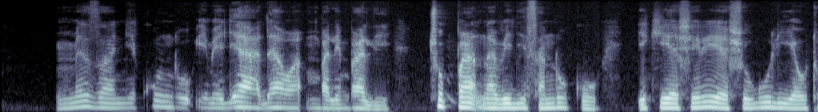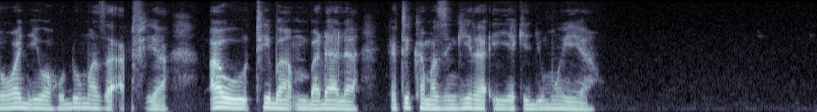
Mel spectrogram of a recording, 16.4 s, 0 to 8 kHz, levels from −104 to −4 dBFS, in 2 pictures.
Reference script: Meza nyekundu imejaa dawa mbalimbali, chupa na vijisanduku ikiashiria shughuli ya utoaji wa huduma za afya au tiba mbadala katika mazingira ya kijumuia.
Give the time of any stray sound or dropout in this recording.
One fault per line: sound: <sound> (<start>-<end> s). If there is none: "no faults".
sound: dropout (9.4-9.5 s)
